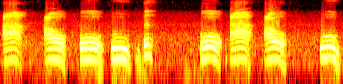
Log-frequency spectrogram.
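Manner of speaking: very slow, stretched आ आओ ओ ऊ अ and या याओ यो यू; teacher sounding out vowels; vowel drill. Shown as a demonstration. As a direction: model each Korean vowel clearly for learners. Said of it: "पहला लफ्ज मैं आपको प्रोनाउं".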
